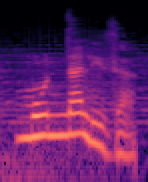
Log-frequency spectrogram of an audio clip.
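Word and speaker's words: Mona Lisa: লিওনার্দোদা ভিঞ্চিকে নিয়োগ করেছিলেন মোনালিসার সঠিক উচ্চারণ হলো মুন্নালিজা মুন্নালিজা শব্দটি এসেছে মেডোনালিজা থেকে ইটালিয়ান ভাষায় ম্যাডাম কে বলা হয় ম্যাডোনা সুতরাং ম্যাডোনালিজা অর্থাৎ ম্যাডাম লিজা সেই ম্যাডোনালিজার অপভ্রংশই হলো মোনালিজা বা মোনালিসা অনেকে এই ছবিটির নাম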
